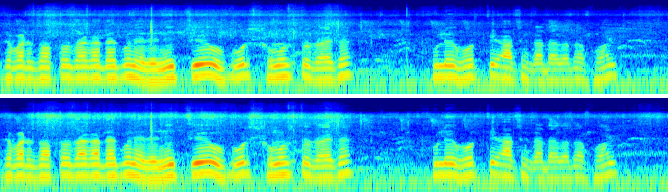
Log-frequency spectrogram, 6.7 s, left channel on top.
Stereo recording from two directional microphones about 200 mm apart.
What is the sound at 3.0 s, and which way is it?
Speech, 15° left (ahead or behind).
